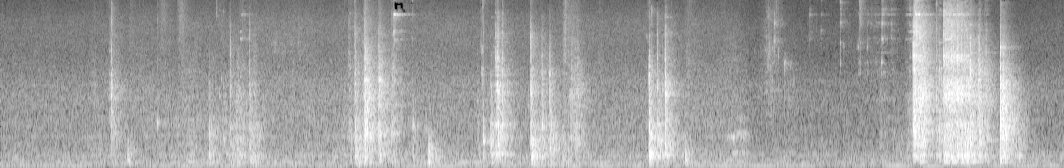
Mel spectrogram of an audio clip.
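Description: Small metal toy axles with plastic gears clinking and clattering against each other, a bucket and the workbench as they are handled, with a loud burst of clattering near the end.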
